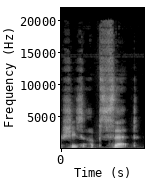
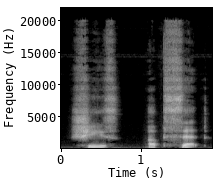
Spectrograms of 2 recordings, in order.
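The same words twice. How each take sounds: First: Said in the usual way. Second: "She's ... upset", slow with a pause after "She's"; word by word. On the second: Shown as a demonstration. Teacher models "She's upset" for learners, slow and word by word. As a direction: separate "She's" and "upset" slowly and clearly. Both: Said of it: "Notice the pronunciation".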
